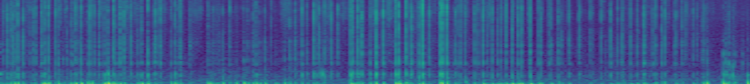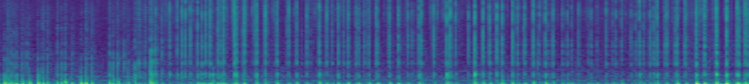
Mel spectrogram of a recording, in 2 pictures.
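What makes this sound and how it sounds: Fingertips tap rapidly and continuously on the glossy card back cover of a paperback book. The taps are soft, dull thuds, mostly low in pitch with very little bright content, each dying away almost instantly, forming a dense, crackly patter throughout.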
